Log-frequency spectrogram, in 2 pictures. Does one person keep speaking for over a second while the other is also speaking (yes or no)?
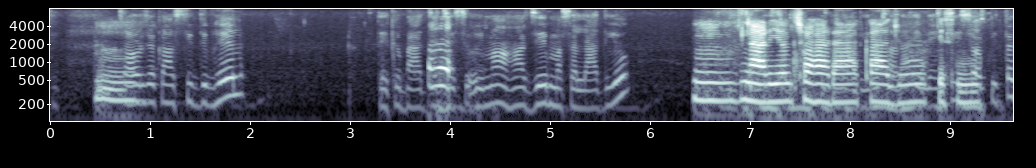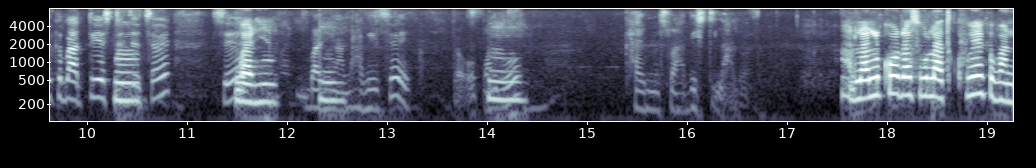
yes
